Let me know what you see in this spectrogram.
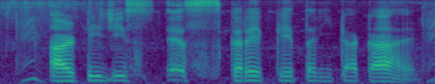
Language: Bhojpuri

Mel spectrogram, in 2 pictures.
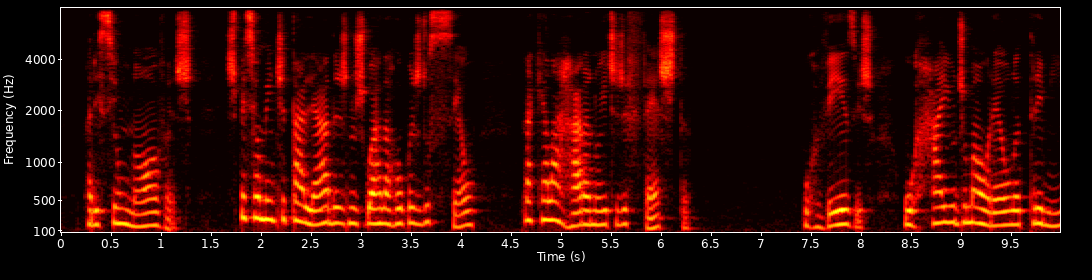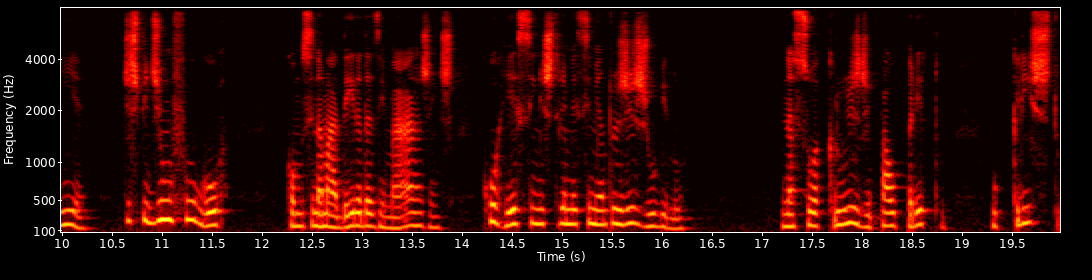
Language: Portuguese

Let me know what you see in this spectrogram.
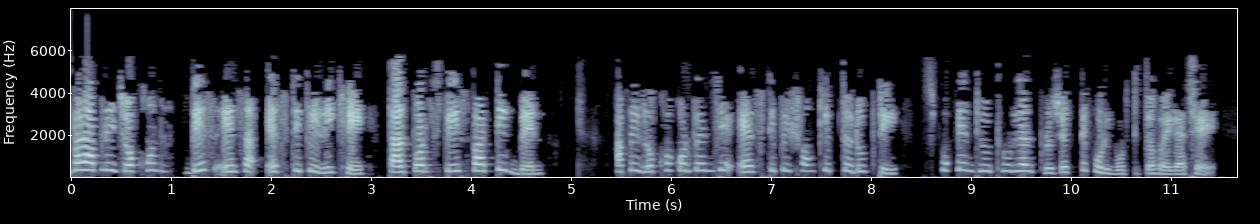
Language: Bangla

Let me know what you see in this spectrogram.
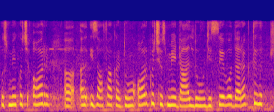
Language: Urdu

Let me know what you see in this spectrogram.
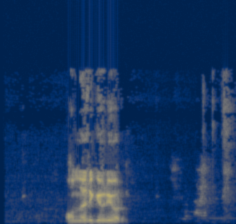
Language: Turkish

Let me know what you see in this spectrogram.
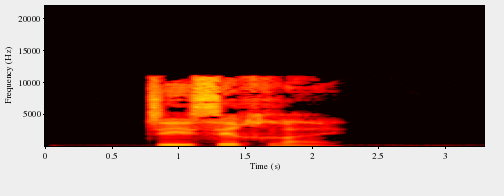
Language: Central Yupik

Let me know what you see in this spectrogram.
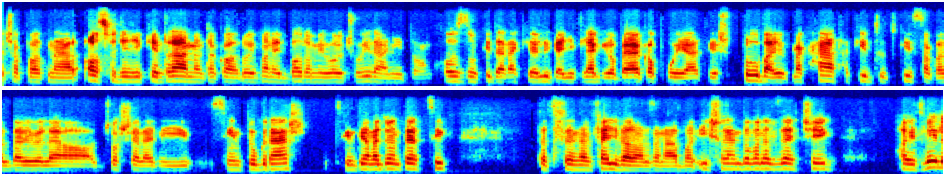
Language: Hungarian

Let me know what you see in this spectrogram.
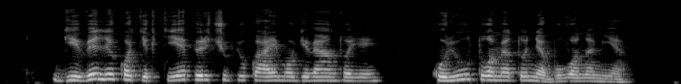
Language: Lithuanian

